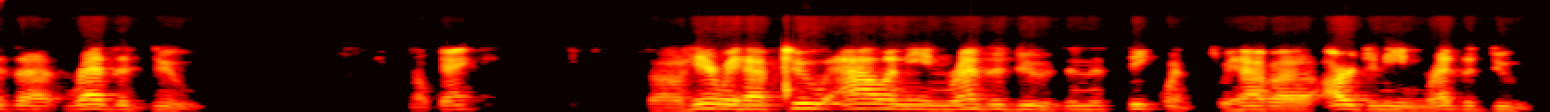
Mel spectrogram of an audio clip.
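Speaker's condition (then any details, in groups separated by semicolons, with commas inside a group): No condition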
